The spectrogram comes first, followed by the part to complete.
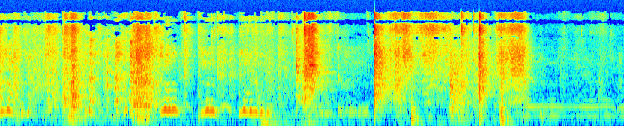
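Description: A child giggling, then metal baking sheets set down on a wooden table with several sharp knocks and clatters.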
